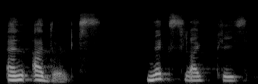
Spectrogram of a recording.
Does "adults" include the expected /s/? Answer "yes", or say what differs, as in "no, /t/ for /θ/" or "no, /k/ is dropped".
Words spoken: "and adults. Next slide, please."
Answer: yes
